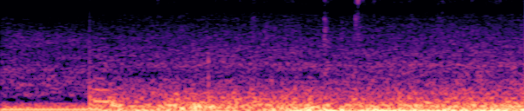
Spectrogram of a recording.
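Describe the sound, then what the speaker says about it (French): Steady heavy rainfall with a deep rumble of thunder rolling underneath, loud and continuous, the downpour swelling suddenly after a brief quieter opening. "il pleut déjà"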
